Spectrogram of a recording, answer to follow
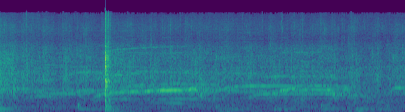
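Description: A gavel strikes once on the desk about one and a half seconds in, over the noise of a large assembly-hall crowd with several drawn-out voices calling out.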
